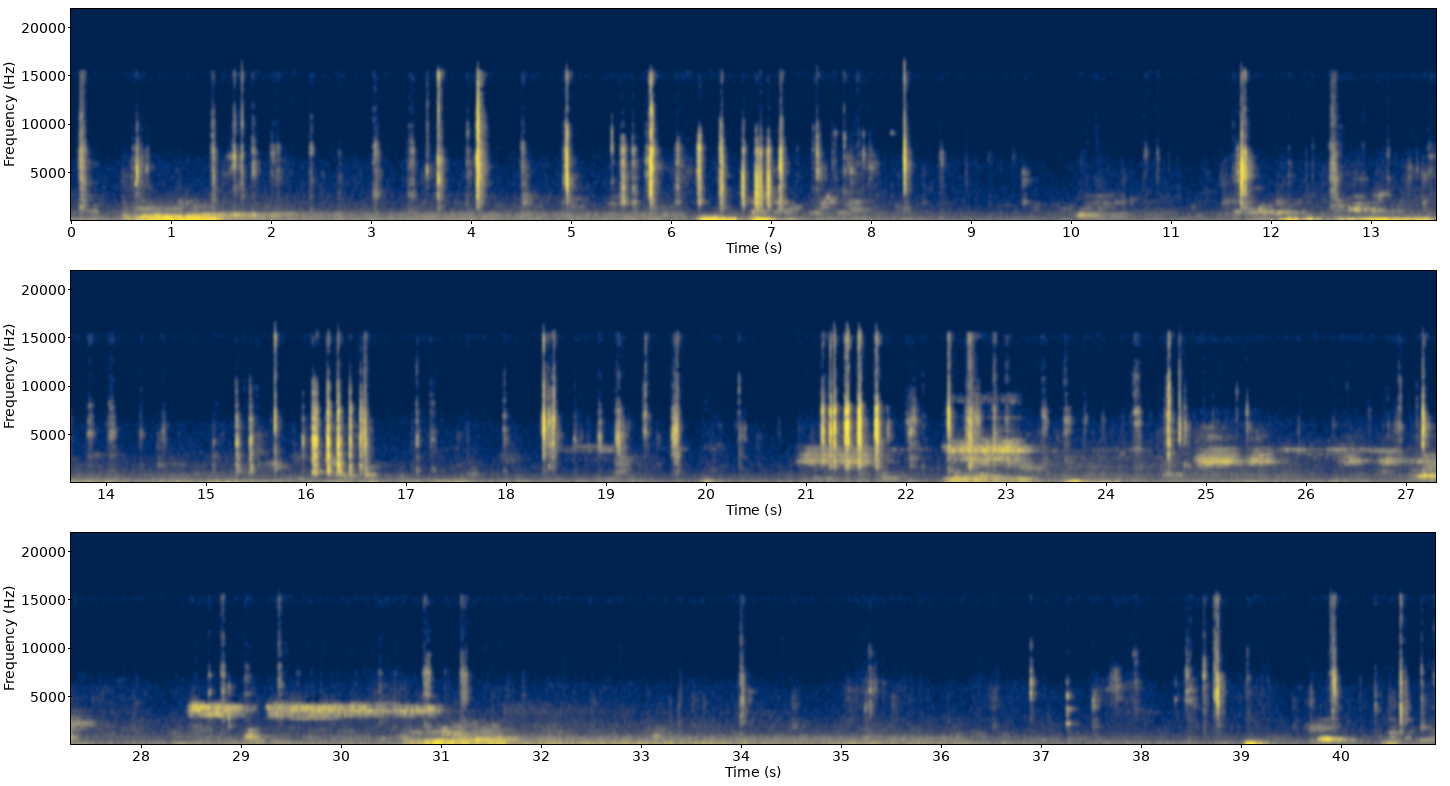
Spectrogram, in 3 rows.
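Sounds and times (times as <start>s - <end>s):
knife scoring pomegranate rind: 21.0s - 25.7s.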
